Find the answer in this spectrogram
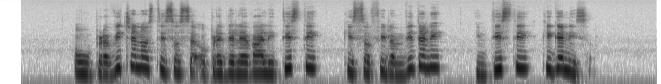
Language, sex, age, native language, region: Slovenian, female, 18-29, Slovenian, Central Slovenia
